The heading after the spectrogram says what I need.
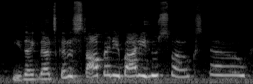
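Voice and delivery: high-pitched rhetorical scoffing; mock-defiant retort.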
